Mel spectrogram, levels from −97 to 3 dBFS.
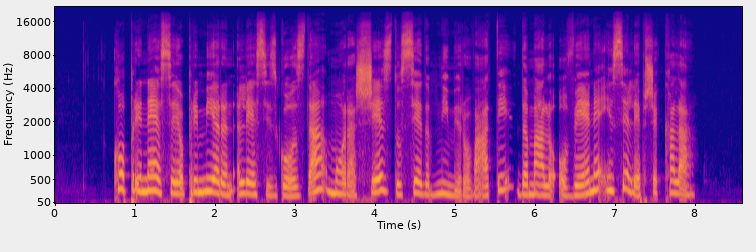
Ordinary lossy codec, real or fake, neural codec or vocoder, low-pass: none; fake; vocoder, 44.1 kHz, 128 mel bands every 256 samples, BigVGAN v2; 19.8 kHz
